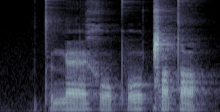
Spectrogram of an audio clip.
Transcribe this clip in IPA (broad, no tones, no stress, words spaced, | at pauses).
tʼəŋæːxɔ pʼɔːǁɛtˤʊ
